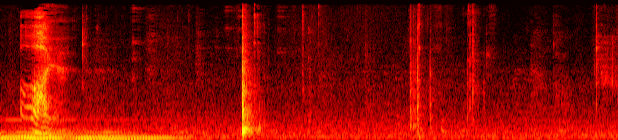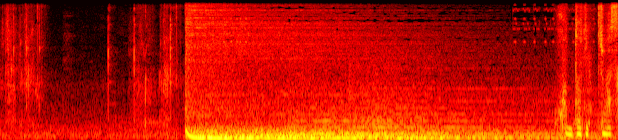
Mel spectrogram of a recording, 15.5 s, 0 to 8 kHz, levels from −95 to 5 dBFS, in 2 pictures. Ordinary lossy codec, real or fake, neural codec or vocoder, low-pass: none; real; none; 7.2 kHz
